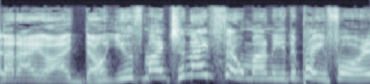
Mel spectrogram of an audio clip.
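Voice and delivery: high, put-on old lady voice; grandma voice. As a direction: play a sweet grandma on the phone. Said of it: "you sound like when Adam Sandler does a grandma voice".

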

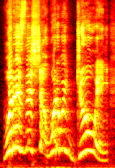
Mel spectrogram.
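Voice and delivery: high-pitched, stunned outburst; jaw-dropped disbelief. Retold or imitated. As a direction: squeal it in utter disbelief. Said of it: "My mouth dropped".

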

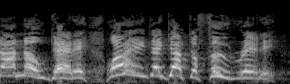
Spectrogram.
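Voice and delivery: child's mimicking outrage. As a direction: play the six-year-old echoing Daddy's rant. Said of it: "influencing my child to act crazy like me".

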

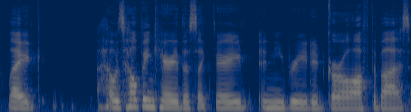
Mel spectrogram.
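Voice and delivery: ordinary talk

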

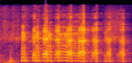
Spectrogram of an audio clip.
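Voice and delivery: big burst of real laughter; loud laugh. Real, not acted. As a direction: laugh out loud, caught off guard. Laughs at the doctor joke.

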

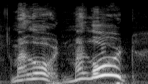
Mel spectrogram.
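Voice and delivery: very high, loud panicked call; crying out. A narrator's reading. Servant fleeing the fire to the king, panicked cry. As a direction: shriek for the king. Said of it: "cried another of the animal servants".

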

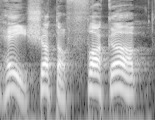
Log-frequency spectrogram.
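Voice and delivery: slow mock snap at the bandmate; retort. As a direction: bark it back at the bandmate. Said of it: "I'm gonna be like".

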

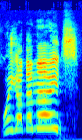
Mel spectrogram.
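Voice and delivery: high, slow shouted catchphrase; yelled slogan. Acted. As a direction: greet callers by shouting it. Phone bit.

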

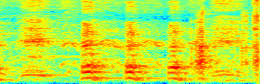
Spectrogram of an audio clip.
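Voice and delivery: high loud burst of laughter. Real, not acted. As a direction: let out a big laugh. Laughs at own joke.

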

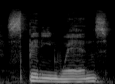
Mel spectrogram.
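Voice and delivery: plain reading voice

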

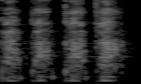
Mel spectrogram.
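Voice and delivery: soft, rapid run of pops; imitated gunfire. Arguing, then shots at the keg party, imitated gunfire. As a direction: mimic shots going off with the lips. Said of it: "then you hear pop".

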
